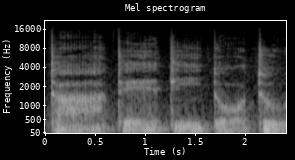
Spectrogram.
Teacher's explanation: Now again, it's not explosive. So it's a soft T.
